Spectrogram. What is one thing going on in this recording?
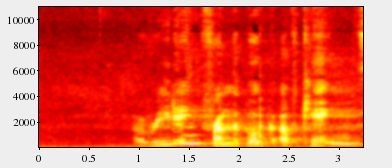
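A middle-aged woman reads aloud calmly through a microphone in a large echoing hall.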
